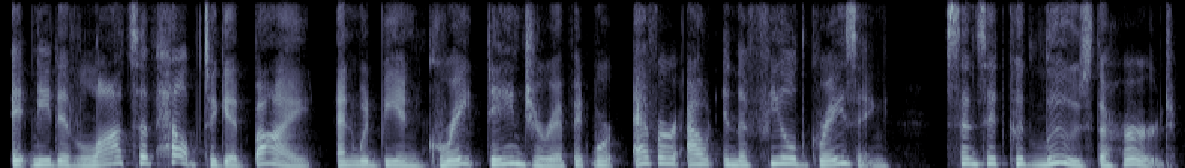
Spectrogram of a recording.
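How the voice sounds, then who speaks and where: A woman narrating a scripted children's story in an expressive read-aloud manner. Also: mid-range voice, moderate pace, dry recording, studio quality.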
